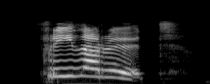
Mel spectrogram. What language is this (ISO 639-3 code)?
isl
